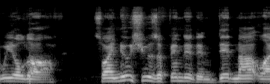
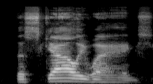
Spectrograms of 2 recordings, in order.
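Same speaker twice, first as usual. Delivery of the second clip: mock disdainful, scornful tone; 2 semitones lower than usual. Retelling what a girl in a wheelchair said about a group: imitating a disdainful remark. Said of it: "with a disdain on her face".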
